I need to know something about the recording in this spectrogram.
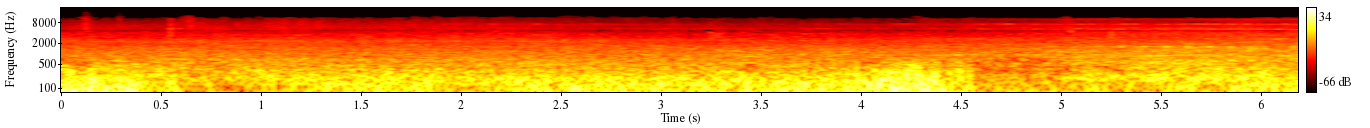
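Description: City street noise with traffic, and wind rumbling on the phone's microphone. A louder low rumble swells and fades about four seconds in.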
